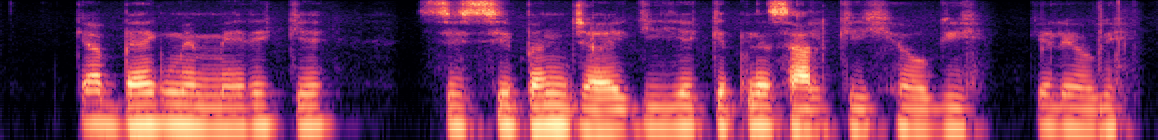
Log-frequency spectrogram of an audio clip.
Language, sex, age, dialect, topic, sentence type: Hindi, male, 25-30, Garhwali, banking, question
